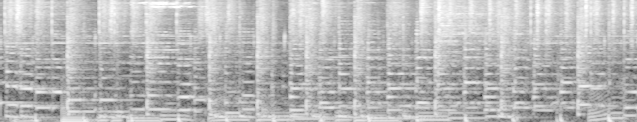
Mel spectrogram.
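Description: Live band playing an instrumental passage: electric bass guitar, drums and guitar over a steady beat.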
